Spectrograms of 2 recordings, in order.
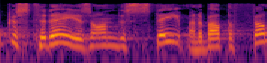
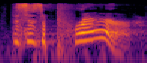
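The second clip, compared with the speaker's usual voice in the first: emphatic; 10 semitones higher, 7 dB louder, slower than usual. Real, not acted. Preacher's climax.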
